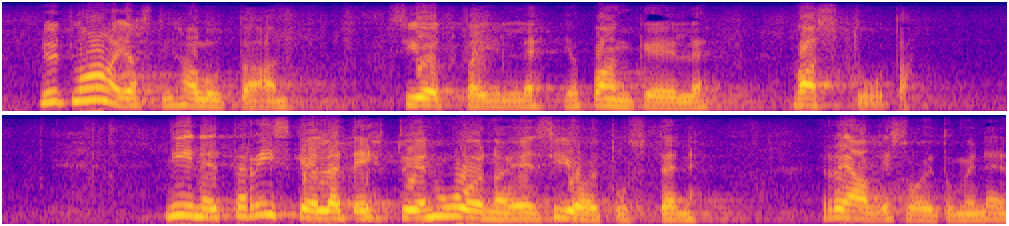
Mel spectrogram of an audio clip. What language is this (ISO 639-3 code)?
fin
